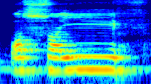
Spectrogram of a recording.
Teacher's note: ইয়া সুকুন তার আগের হরফ যে জবর, যে কারণে আমাদেরকে 2 হরকত 4 হরকত বা তারও বেশি পরিমাণ টান দিতে হবে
